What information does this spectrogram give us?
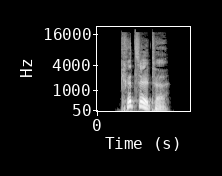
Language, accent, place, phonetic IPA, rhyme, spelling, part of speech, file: German, Germany, Berlin, [ˈkʁɪt͡sl̩tə], -ɪt͡sl̩tə, kritzelte, verb, De-kritzelte.ogg
- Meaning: inflection of kritzeln: 1. first/third-person singular preterite 2. first/third-person singular subjunctive II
